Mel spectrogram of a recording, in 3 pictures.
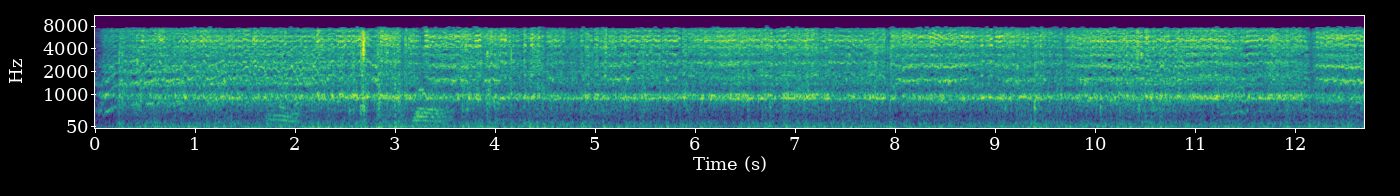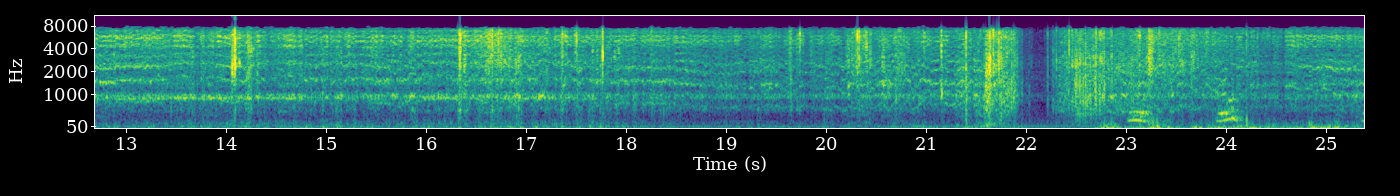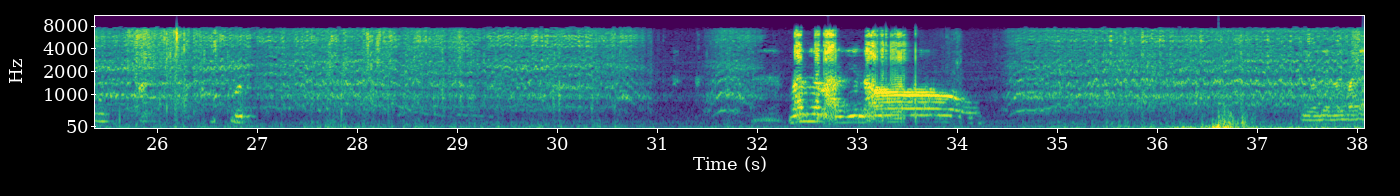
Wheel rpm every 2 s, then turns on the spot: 180, 230, 230, 230, 220, 220, 220, 220, 220, 180, 140, 120, 160, 160, 160, 70, 10, 110, 160.
none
